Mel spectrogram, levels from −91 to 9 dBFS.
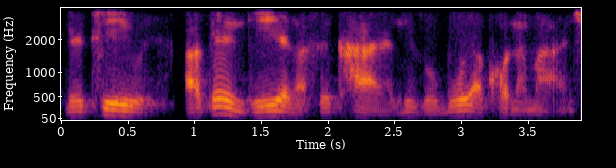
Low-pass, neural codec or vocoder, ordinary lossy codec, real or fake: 3.6 kHz; none; none; real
